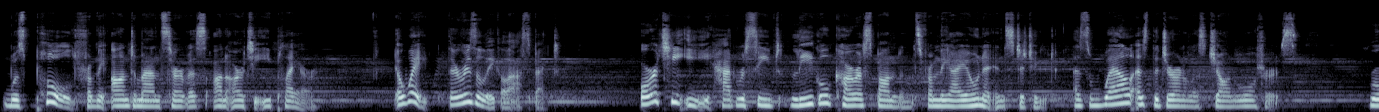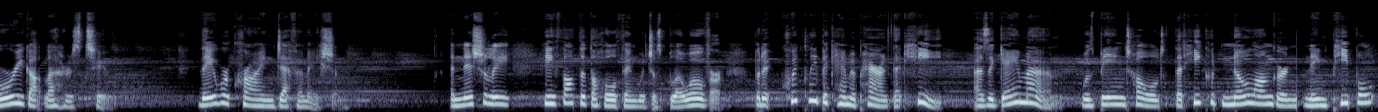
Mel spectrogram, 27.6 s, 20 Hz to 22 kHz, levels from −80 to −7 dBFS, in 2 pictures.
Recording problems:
echo of what is said; faint; throughout; 240 ms later, 20 dB below the speech

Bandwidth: 14.5 kHz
